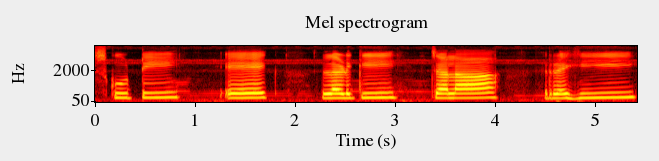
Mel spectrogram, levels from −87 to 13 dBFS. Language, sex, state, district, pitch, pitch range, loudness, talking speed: Hindi, female, Haryana, Jhajjar, 245 Hz, 235-255 Hz, -15 LUFS, 55 wpm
